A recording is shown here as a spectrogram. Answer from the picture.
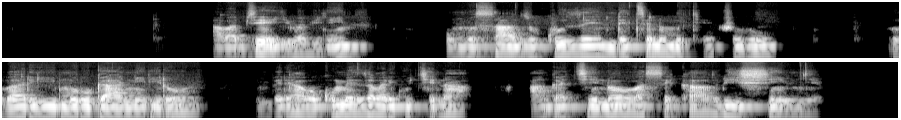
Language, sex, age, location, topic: Kinyarwanda, male, 18-24, Kigali, health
